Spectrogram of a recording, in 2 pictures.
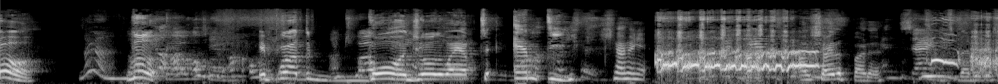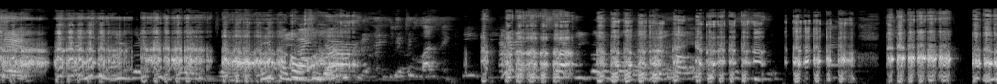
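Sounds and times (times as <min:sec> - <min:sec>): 
speech: 0:00.1 - 0:17.0
person beatboxing: 0:09.6 - 0:13.1, 0:14.8 - 0:19.9.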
